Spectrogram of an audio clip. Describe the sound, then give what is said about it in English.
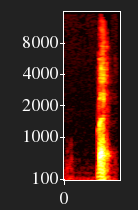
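A single short, guttural burp offered as a Christmas burp, one brief loud throaty burst after near silence. “Christmas burp for you.”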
